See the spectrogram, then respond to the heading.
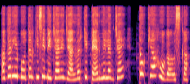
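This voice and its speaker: A woman's voice: very high voice, lively intonation, normal speed, mellow, no echo, soft background music. A woman voicing a caring, principled young village animal doctor in a cartoon, earnest and firm. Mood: annoyed. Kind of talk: cartoon story voice acting.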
